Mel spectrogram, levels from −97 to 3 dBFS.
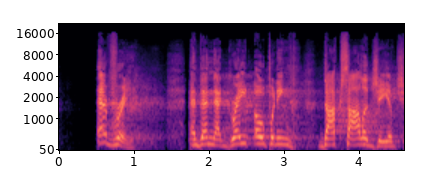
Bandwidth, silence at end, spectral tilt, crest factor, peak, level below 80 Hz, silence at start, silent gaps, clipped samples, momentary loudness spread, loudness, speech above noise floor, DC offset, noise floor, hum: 16 kHz; 0 s; -3 dB/octave; 22 dB; -2 dBFS; -68 dBFS; 0.5 s; none; under 0.1%; 11 LU; -22 LUFS; 55 dB; under 0.1%; -78 dBFS; none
